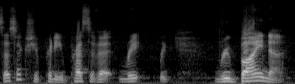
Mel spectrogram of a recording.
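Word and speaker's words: Rhiwbina: That's actually pretty impressive at re rubina. That's how you pronounce it. The W throws me off.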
